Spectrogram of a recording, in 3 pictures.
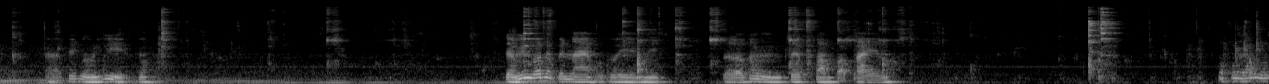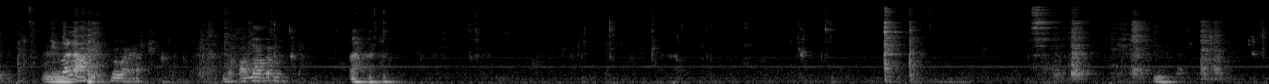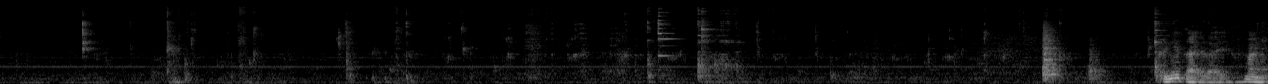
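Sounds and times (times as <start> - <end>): cutlery clinking on plates: 2.6 - 4.3, 5.1 - 9.5, 10.8 - 11.4, 22.9 - 25.1, 31.2 - 33.0.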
